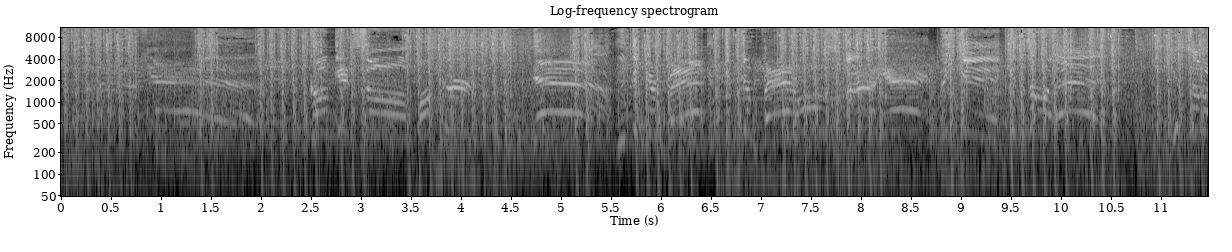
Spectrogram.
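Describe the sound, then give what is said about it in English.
Sustained machine-gun fire from a soldier at a bunker near a bridge in a war scene. Rapid, dense bursts of shots run almost without a break, layered with loud, busy battle noise. “What are you shooting at, soldier?”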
